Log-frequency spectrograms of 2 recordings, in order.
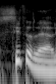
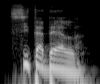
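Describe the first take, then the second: First: The T and D sounds blend smoothly together. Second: The T and D sounds are crisp and distinct. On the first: "But in English, it's more citadel. It's more flowing" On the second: "In French, it's more pronounced, the T and D"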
